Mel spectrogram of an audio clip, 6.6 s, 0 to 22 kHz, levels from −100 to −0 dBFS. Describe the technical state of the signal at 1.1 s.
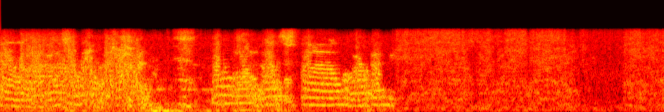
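At 1.1 s the speech is inside a burst of AMR bit errors running from 0.83 to 1.43 s. A large share of the weakly protected frame bits, roughly one in seven, arrive flipped, so pulse positions and fine pitch, gain and spectral values decode wrongly. Pitch and level roughly hold, but the sound turns hoarse, scratchy and gargly.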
